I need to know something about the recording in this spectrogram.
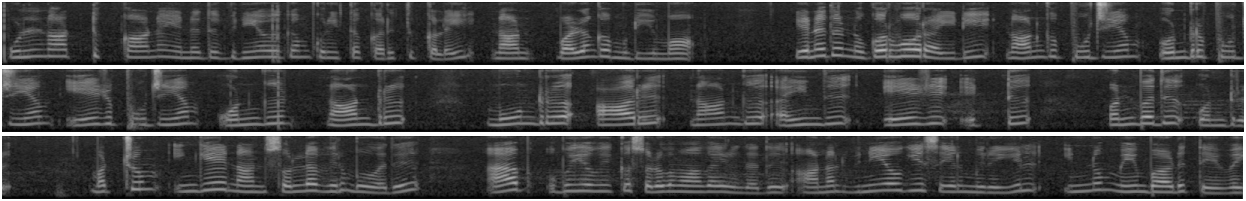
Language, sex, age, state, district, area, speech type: Tamil, female, 18-30, Tamil Nadu, Ranipet, rural, read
